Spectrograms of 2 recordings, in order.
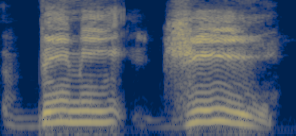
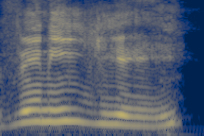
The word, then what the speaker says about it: Vinny G: Alpo, the name is pronounced Vinny G, not Vinny Yi.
